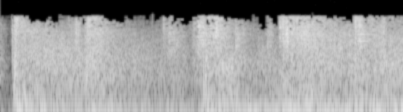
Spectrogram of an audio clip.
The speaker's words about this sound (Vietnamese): Tô Bạch liên tiếp bóp cò súng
